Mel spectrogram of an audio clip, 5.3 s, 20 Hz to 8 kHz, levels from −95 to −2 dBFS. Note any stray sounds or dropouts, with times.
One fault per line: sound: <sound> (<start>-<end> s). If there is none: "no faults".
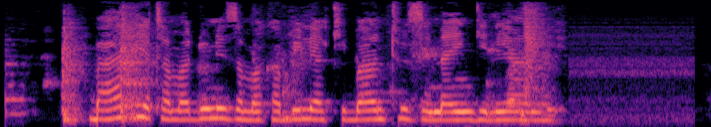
no faults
